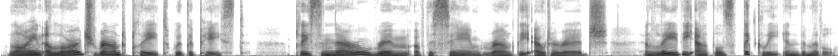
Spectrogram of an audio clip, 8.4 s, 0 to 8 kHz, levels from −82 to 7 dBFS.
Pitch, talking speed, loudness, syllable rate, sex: 195 Hz, 195 wpm, -17 LUFS, 5.1 syllables/s, female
